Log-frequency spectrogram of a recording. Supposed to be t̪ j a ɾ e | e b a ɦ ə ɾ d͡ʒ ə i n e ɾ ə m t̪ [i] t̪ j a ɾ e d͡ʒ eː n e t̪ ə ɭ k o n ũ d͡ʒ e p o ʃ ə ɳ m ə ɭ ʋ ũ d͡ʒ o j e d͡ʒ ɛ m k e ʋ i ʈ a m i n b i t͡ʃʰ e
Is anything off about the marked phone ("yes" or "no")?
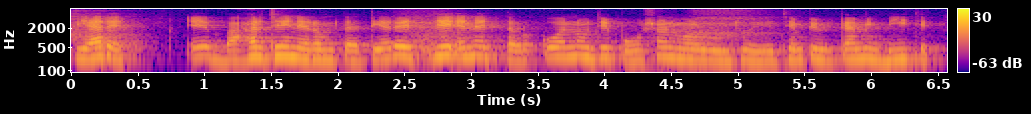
yes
